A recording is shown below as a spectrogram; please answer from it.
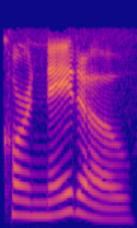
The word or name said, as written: Corneto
